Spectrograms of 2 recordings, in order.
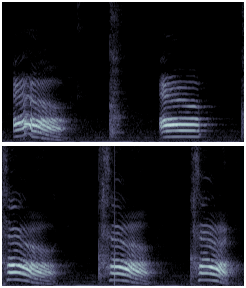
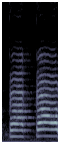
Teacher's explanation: Con phát âm giống âm A của tiếng Việt nhưng con cong lưỡi lên.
